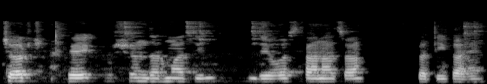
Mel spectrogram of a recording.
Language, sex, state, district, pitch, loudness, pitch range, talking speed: Marathi, male, Maharashtra, Pune, 145 Hz, -18 LUFS, 140-150 Hz, 85 wpm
